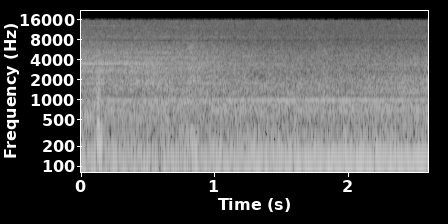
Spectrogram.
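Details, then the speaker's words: Floppy disk drive on a built-in controller PC: steady motor hum with a couple of light ticks and no seek chatter; spins the good disk but won't read it, asks to format; owner suspects heads need cleaning. "still this one's kind of doing the same thing it's just uh it's got the it's got the uh disc activity indicator lit and i can hear it spinning the disc"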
